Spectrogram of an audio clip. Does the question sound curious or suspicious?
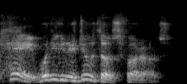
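suspicious. The question sounds suspicious and confrontational.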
